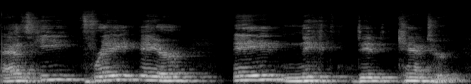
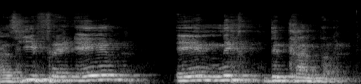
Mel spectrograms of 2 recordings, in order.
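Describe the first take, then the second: First: It is said in an American accent. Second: It is said in a Scottish accent.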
